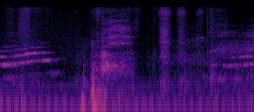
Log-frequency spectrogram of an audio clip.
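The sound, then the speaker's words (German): Cats meow and squabble, a few drawn-out yowls followed by a sharp hissing flare-up and scuffling noise, with low background hum throughout. “Was ist mit der Katze los? habt ihr denn für einen Stress hier? Hört mal auf.”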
